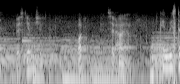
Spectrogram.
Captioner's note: French spoken audio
